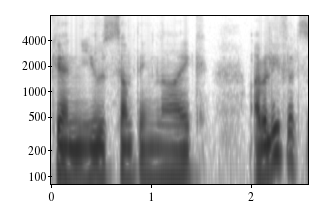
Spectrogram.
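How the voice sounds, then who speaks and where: In a German accent, a man speaks at a moderate pace with a dark, mellow tone over a quiet background. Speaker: game development tutor, live streamer. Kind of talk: live-streamed coding tutorial. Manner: casual, thinking aloud with many fillers.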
